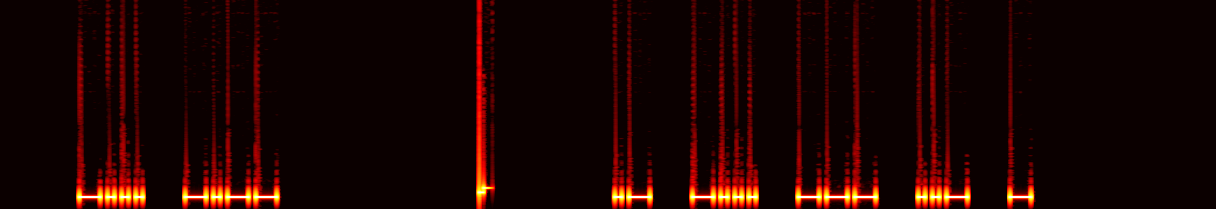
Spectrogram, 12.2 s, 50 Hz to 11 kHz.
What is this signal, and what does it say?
Morse code, heard as a keyed tone, about 17 wpm, spaced as for 12 wpm, 700 Hz. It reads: BY ABOUT
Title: 2x Character Spacing - Top 100 Words - 17wpm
